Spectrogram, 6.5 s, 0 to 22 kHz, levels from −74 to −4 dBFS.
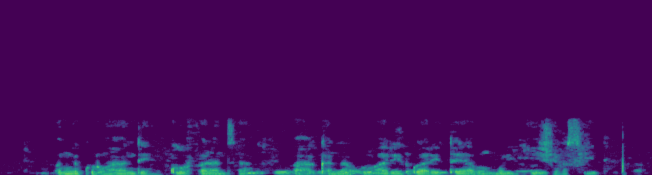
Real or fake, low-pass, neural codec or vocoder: real; 7.2 kHz; none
